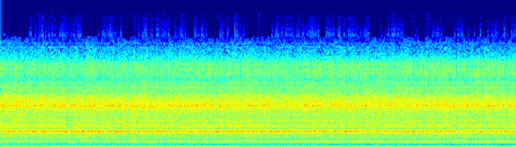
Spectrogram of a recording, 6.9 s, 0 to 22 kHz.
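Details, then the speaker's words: 440 big-block V8 from a 1974 Chrysler New Yorker, revived after sitting, with fuel poured into the carb float bowl and a temporary water pump belt, long cranked without oil pressure: steady, strong, even idle held high, revving hard, no knocks or ticks, little blow-by. Normal fast idle; carburetor poor. "It ran strong. Didn't make any bad noises. Although it did rev to the moon, but that's what happens."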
